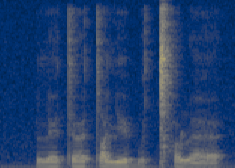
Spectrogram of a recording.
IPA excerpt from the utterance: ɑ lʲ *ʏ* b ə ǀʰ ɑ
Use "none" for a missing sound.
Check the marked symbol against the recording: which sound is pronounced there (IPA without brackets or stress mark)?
ɛ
